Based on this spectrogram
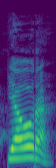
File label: "piaora", Ansus; caterpillar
